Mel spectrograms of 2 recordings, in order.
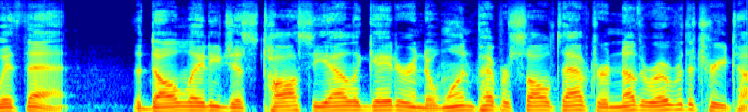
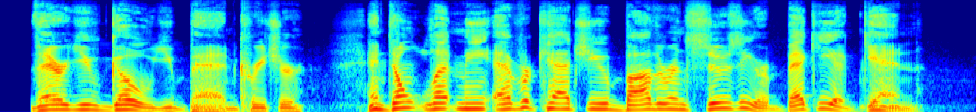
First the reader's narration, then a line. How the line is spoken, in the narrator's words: the doll lady cried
